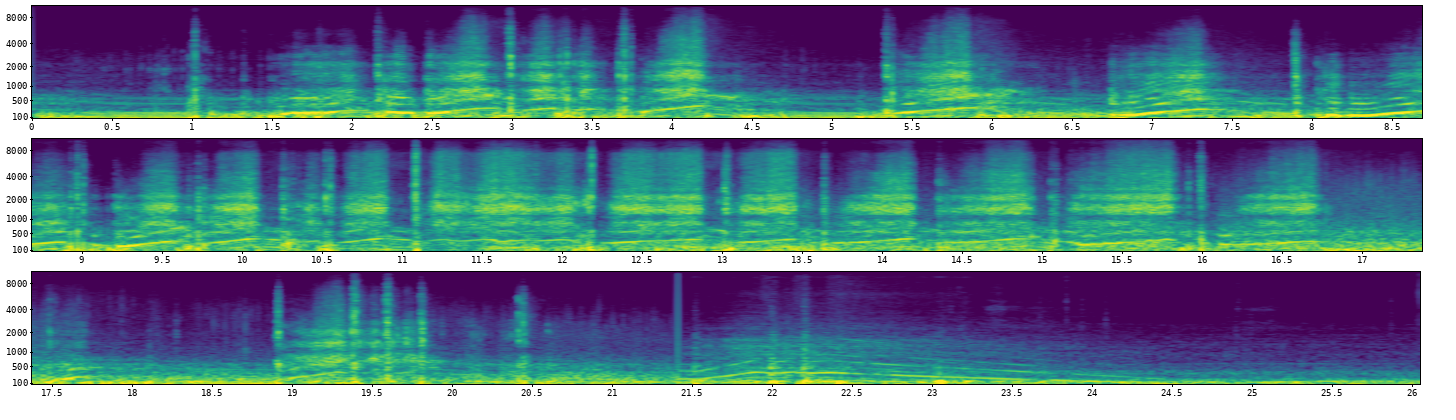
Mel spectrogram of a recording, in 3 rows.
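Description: Tuned Nissan R35 GT-R's twin-turbo V6 revving hard in a run of quick rising surges, with sharp exhaust pops and bangs. Near the end the revs fall away in one long drop.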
